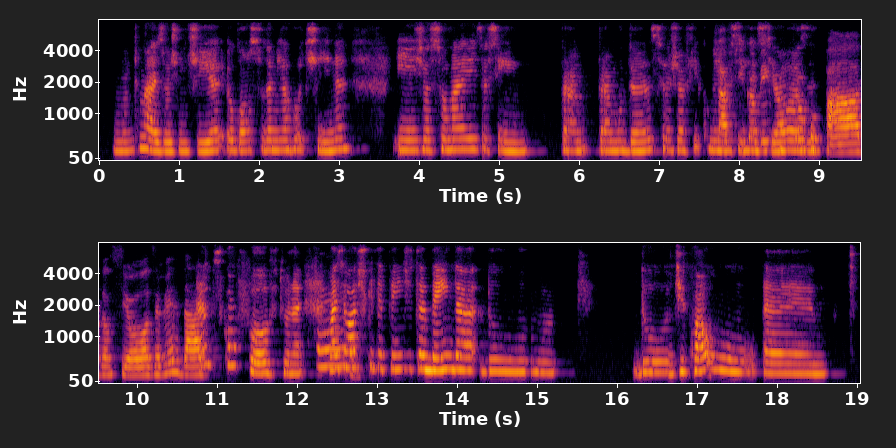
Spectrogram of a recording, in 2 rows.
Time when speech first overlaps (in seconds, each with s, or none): 7.7 s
